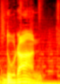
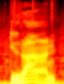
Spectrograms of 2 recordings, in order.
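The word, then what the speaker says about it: Durán: Like There's a tilde over the A. Duran. – Duran.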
